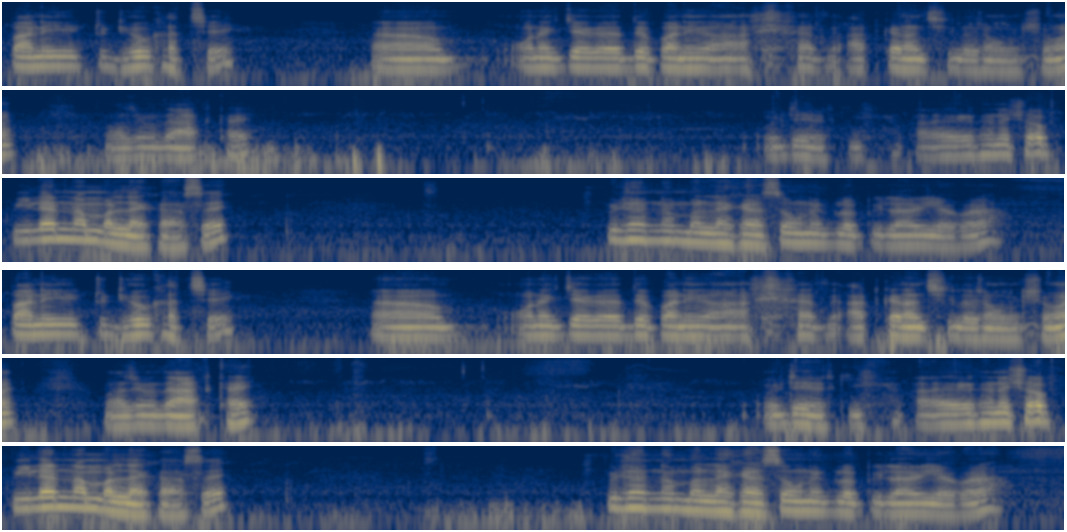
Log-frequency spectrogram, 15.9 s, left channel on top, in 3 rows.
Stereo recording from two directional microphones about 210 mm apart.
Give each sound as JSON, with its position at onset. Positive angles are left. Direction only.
{"t": 0.0, "sound": "speech", "side_deg": -10}
{"t": 5.8, "sound": "speech", "side_deg": -30}
{"t": 9.1, "sound": "speech", "side_deg": -55}
{"t": 10.7, "sound": "speech", "side_deg": -25}
{"t": 13.7, "sound": "speech", "side_deg": -15}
